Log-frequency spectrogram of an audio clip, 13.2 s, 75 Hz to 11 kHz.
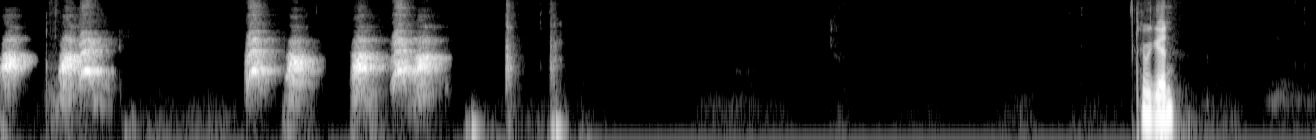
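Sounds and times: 
dogs barking: 0:00.0 - 0:01.2, 0:02.5 - 0:04.6
speech: 0:11.4 - 0:11.8.

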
